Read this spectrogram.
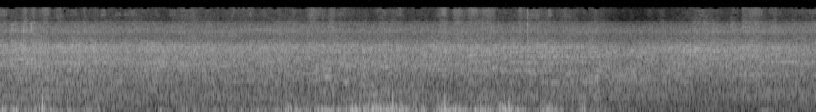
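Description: Footsteps pass close by on hard pavement outdoors.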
